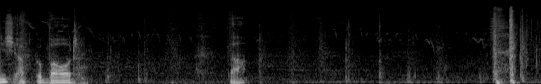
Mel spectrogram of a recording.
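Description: Footsteps rustle softly through grass.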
